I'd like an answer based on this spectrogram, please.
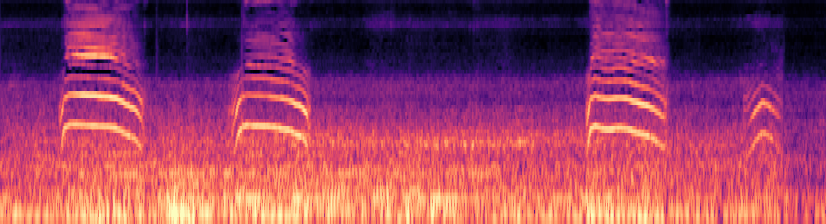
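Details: Adopted kitten, afraid and crying on its first day in a new home: three loud, drawn-out harmonic meows arching up then down, a short fainter mew at the end, over a steady low hum.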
